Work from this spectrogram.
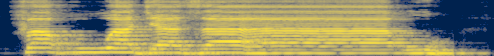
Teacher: اب یہاں پر ہم نے وقف کرتے ہوئے ہا کو ساکن کر دینا ہے، حمزہ کو اس ہا ساکن کے ساتھ ملائیں گے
